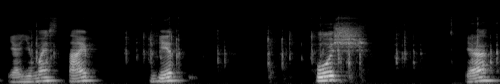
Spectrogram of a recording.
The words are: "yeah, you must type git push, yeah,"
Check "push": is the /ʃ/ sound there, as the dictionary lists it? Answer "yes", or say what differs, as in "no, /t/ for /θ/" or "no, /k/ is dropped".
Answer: yes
